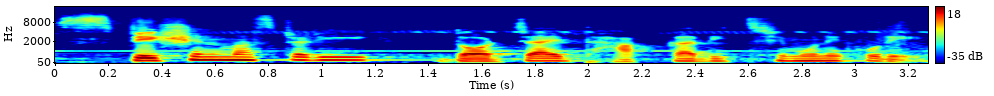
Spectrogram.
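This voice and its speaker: A man's voice: medium pitch, expressive, normal speed, soft background music. A man narrating a scripted horror story as a storyteller, in a dramatic style.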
